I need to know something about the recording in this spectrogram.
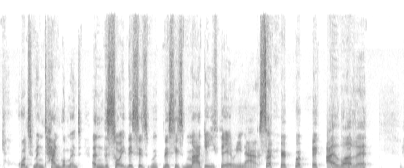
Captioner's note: laughs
